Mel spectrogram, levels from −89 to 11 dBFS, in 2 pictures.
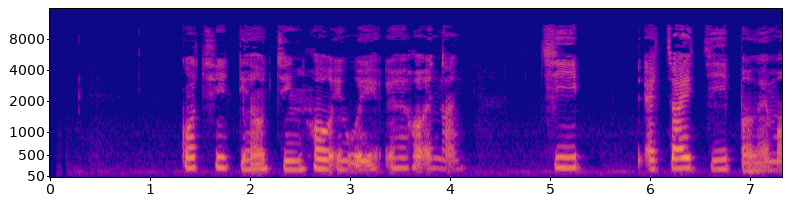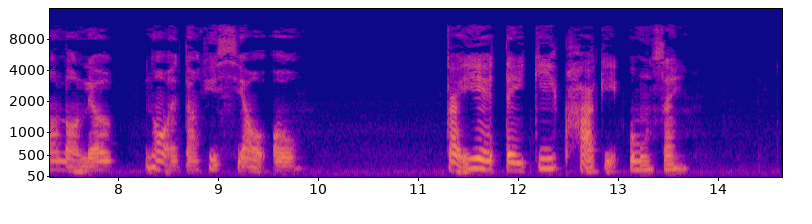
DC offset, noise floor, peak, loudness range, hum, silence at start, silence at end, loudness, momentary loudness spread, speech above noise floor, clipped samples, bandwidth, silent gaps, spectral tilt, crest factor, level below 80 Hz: under 0.1%; -62 dBFS; -4 dBFS; 4 LU; none; 1.35 s; 0.95 s; -26 LUFS; 11 LU; 38 dB; under 0.1%; 11.5 kHz; none; -5 dB/octave; 24 dB; -72 dBFS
